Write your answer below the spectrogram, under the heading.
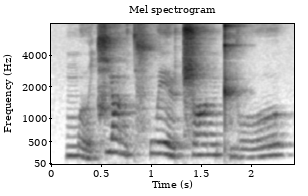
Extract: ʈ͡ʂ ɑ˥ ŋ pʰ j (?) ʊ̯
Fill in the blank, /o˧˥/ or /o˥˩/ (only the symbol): o˧˥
